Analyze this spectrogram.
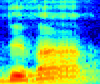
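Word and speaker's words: דבר: Et devar, ça se prononce devar, mais le rendement dans les versions françaises, c'est bar, lo, débar, débar.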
